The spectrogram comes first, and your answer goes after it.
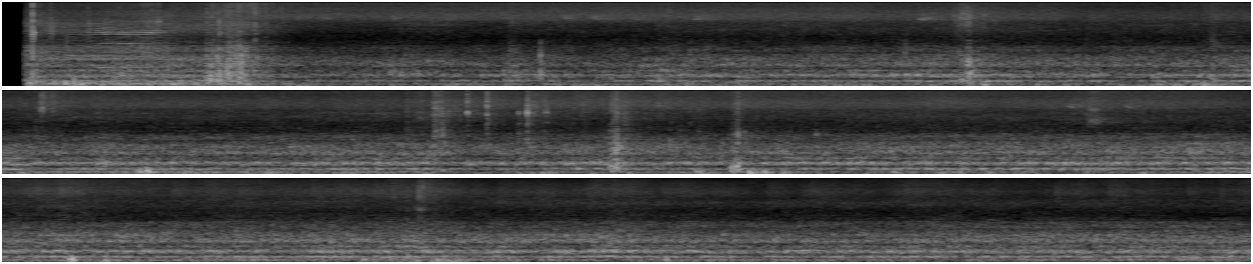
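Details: A swarm of western honey bees moving into a hollow tree gives a dense, steady buzzing hum, with single bees zipping close by.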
